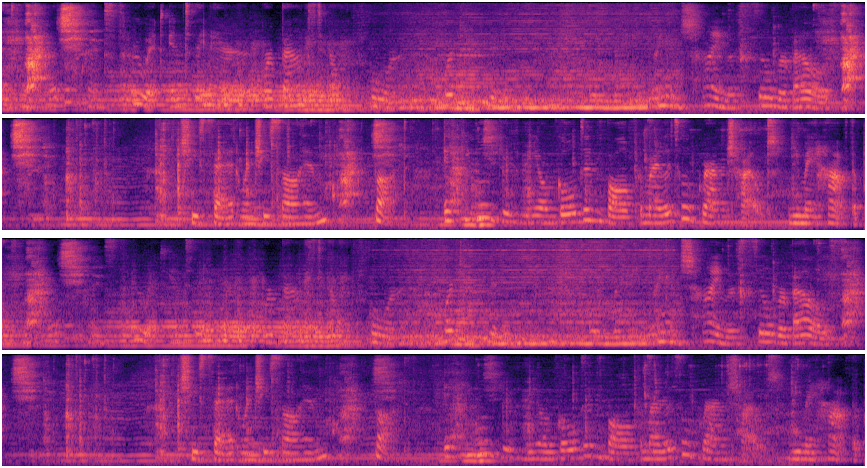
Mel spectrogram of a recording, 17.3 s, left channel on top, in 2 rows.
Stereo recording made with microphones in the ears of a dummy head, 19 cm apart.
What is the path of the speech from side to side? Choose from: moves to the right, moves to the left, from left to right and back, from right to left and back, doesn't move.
from left to right and back.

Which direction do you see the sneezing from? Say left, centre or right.
left.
